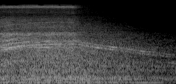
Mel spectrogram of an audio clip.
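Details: Cinestar multirotor setup 7, motors stopped by moving left transmitter stick back to bottom left: smooth high whine sliding down in pitch as the motors spool down cleanly, no rattle or roughness; normal spin-down.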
